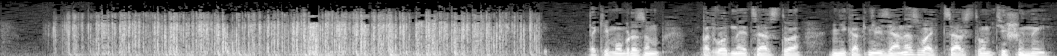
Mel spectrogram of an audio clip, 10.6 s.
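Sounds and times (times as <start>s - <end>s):
snapping shrimp crackling picked up by a hydrophone: 0.5s - 5.5s
speech: 5.9s - 10.5s.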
